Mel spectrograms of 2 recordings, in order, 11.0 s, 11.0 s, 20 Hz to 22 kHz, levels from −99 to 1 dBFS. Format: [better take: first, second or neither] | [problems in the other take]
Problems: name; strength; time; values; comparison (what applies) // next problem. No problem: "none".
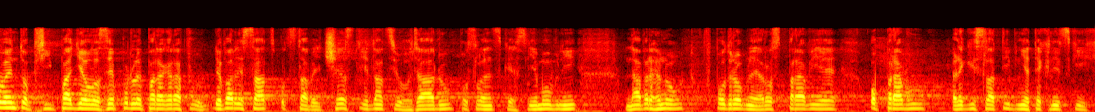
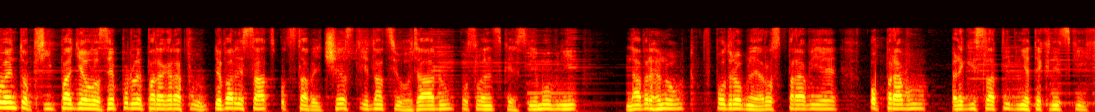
first | noise reduction (neural mask model RNNoise)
